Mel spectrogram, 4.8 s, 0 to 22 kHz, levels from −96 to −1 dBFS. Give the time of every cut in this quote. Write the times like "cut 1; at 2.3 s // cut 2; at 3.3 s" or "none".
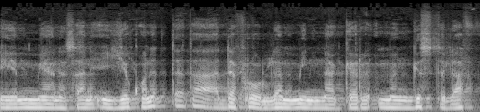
none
